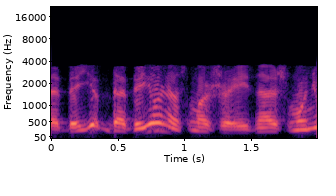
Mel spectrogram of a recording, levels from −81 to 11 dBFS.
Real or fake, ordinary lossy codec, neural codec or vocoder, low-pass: real; MP3, 32 kbps; none; 3.6 kHz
